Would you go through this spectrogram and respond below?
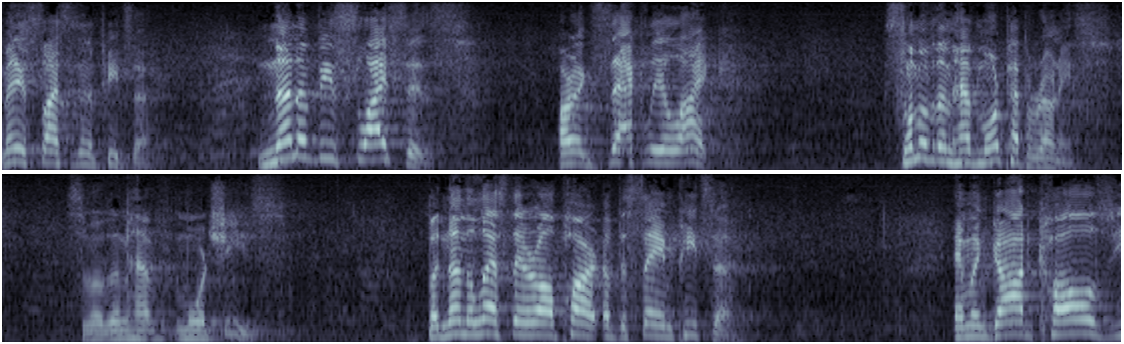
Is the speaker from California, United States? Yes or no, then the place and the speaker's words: no; Indianapolis, Indiana, United States; moved away as an adult; now in Southwest Missouri, United States; moving from growing up in Indianapolis, working in a church in Indianapolis with people that I knew and loved and cared about, to come to Southwest Missouri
